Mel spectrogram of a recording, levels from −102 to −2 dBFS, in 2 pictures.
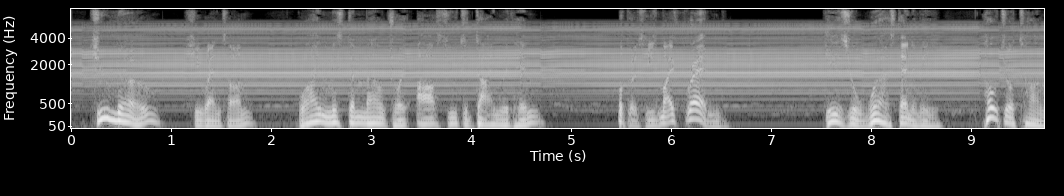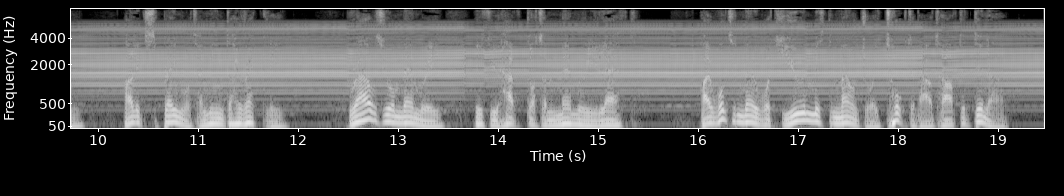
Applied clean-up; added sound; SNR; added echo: none; Domestic sounds, home sounds; 4 dB; none.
